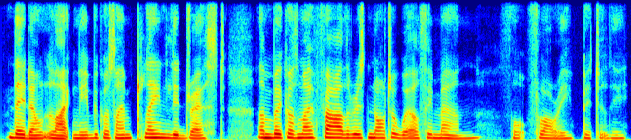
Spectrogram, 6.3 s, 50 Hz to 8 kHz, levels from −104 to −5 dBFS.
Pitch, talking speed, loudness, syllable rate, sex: 190 Hz, 200 wpm, -18 LUFS, 5.7 syllables/s, female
